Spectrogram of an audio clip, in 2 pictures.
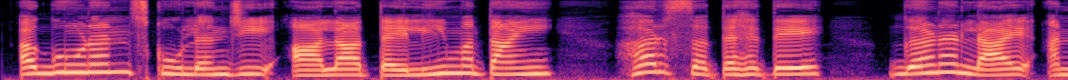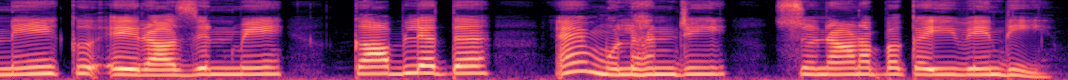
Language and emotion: Sindhi, neutral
